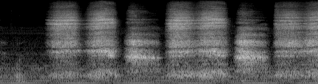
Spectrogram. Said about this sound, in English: So instead of that particular breathing exercise, it's a two-part breath. So it's in through the belly, up into the chest, out the mouth.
